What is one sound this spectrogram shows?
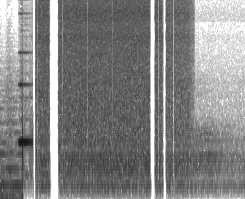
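Loud static hisses.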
